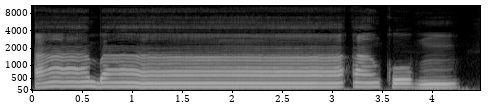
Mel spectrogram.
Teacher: بڑی مت کو 5 الف کے مقدار کھینچیں گے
